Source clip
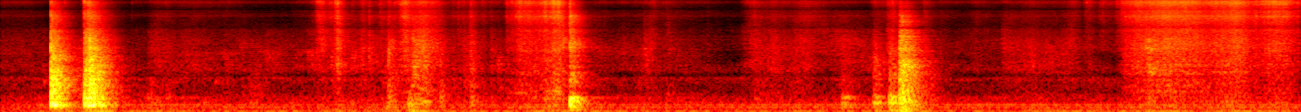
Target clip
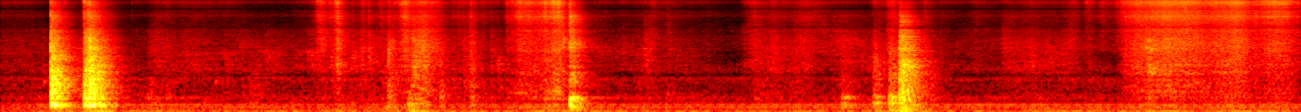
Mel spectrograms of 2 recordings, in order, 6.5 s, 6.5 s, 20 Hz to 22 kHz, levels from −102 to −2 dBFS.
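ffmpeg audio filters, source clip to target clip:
-af "equalizer=f=400:t=o:w=0.2:g=-14,volume=1.5dB"

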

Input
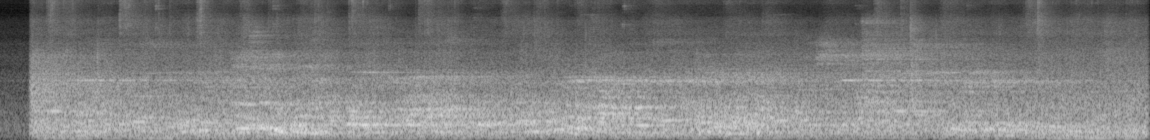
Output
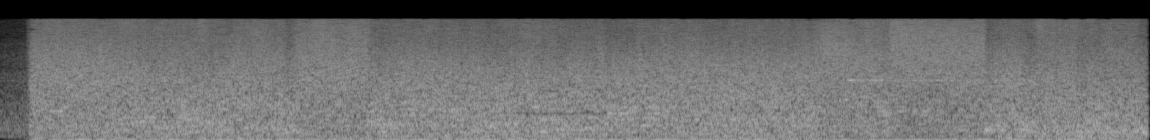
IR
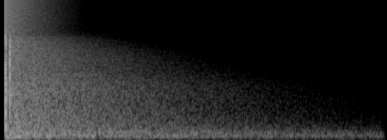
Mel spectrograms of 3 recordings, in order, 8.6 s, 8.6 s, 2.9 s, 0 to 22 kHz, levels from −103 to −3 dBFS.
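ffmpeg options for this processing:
-filter_complex "[0:a]asettb=1/sr,asplit=3[a][b][c];[a]atrim=end=6.684[d];[b]atrim=start=6.68:end=7.39,asetpts=PTS-STARTPTS,afade=t=in:d=0.004:c=qsin,afade=t=out:st=0.706:d=0.004:c=qsin,equalizer=f=3.5k:t=o:w=2.7:g=13[e];[c]atrim=start=7.386[f];[d][e]acrossfade=d=0.004:c1=hsin:c2=qsin[g];[g][f]acrossfade=d=0.004:c1=qsin:c2=hsin,dynaudnorm=f=130:g=5:m=11dB,alimiter=limit=-9.5dB:level=0:latency=1:release=404,asettb=1/sr,asplit=3[h][i][j];[h]atrim=end=2.234[k];[i]atrim=start=2.23:end=2.76,asetpts=PTS-STARTPTS,afade=t=in:d=0.004:c=qsin,afade=t=out:st=0.526:d=0.004:c=qsin,acontrast=45[l];[j]atrim=start=2.756[m];[k][l]acrossfade=d=0.004:c1=hsin:c2=qsin[n];[n][m]acrossfade=d=0.004:c1=qsin:c2=hsin,aeval=exprs='(mod(6.31*val(0)+1,2)-1)/6.31':c=same,aeval=exprs='(tanh(28.2*val(0)+0.15)-tanh(0.15))/28.2':c=same,asettb=1/sr,asplit=3[o][p][q];[o]atrim=end=3.834[r];[p]atrim=start=3.83:end=4.56,asetpts=PTS-STARTPTS,afade=t=in:d=0.004:c=qsin,afade=t=out:st=0.726:d=0.004:c=qsin,asuperstop=centerf=760:order=4:qfactor=8[s];[q]atrim=start=4.556[t];[r][s]acrossfade=d=0.004:c1=hsin:c2=qsin[u];[u][t]acrossfade=d=0.004:c1=qsin:c2=hsin,aecho=1:1:17|75:0.596|0.224,volume=-5dB" -ar 32000 -c:a libvorbis -b:a 32k

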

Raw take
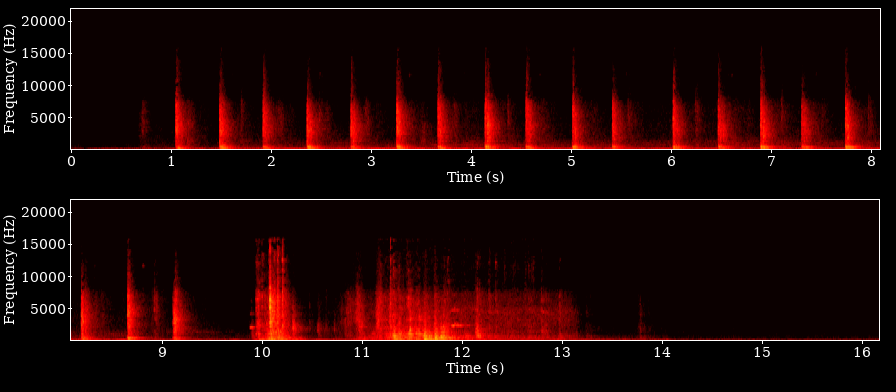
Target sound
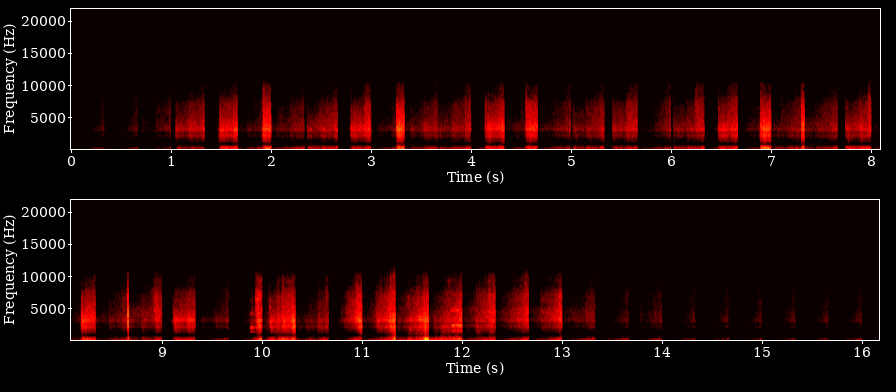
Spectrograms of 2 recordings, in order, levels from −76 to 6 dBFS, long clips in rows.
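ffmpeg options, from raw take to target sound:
-filter_complex "[0:a]acrossover=split=2900[a][b];[b]acompressor=threshold=-47dB:ratio=4:attack=1:release=60[c];[a][c]amix=inputs=2:normalize=0,aemphasis=mode=production:type=75kf,aexciter=amount=5.9:drive=3.1:freq=3.3k,asplit=3[d][e][f];[d]bandpass=f=270:t=q:w=8,volume=0dB[g];[e]bandpass=f=2.29k:t=q:w=8,volume=-6dB[h];[f]bandpass=f=3.01k:t=q:w=8,volume=-9dB[i];[g][h][i]amix=inputs=3:normalize=0,asplit=2[j][k];[k]asetrate=29433,aresample=44100,atempo=1.49831,volume=-11dB[l];[j][l]amix=inputs=2:normalize=0,asplit=2[m][n];[n]aecho=0:1:137|274|411|548:0.299|0.125|0.0527|0.0221[o];[m][o]amix=inputs=2:normalize=0,aresample=22050,aresample=44100,aeval=exprs='val(0)*pow(10,-30*if(lt(mod(-3*n/s,1),2*abs(-3)/1000),1-mod(-3*n/s,1)/(2*abs(-3)/1000),(mod(-3*n/s,1)-2*abs(-3)/1000)/(1-2*abs(-3)/1000))/20)':c=same,volume=14.5dB"

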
